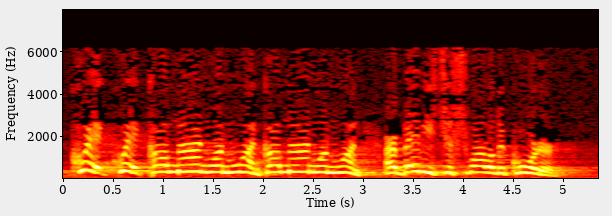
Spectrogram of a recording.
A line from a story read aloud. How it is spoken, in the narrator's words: She screamed to the father in the other room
